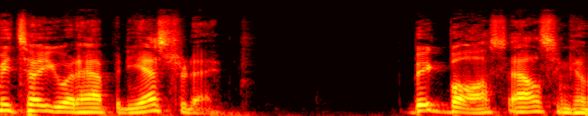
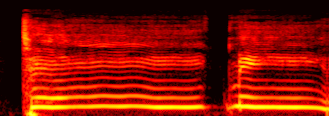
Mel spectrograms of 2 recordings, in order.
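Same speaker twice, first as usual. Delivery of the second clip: high rock wail; 11 semitones higher than usual. Retold or imitated. Singing rock high note.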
